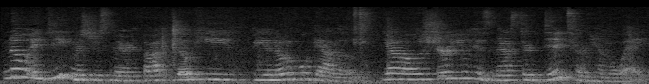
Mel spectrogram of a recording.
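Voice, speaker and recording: A woman's voice: a little high, expressive, moderate pace, dark tone, natural voice. Woman playing a meddling wife, distant and echoey. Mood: fond, meddling. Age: young adult. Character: meddling, fond citizen's wife, chatty busybody. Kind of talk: amateur staged play reading. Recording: echoey hall from far off, noisy.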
